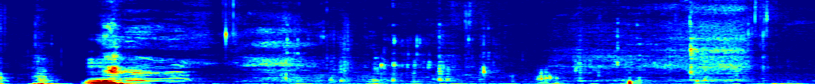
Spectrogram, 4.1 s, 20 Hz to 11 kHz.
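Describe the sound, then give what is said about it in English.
Wet chewing and mouth noises from a person eating cake with marshmallow. A couple of louder smacking bursts come first, then softer, irregular squelches and clicks continue. “so the first 10 minutes of recording is just eating cake”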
